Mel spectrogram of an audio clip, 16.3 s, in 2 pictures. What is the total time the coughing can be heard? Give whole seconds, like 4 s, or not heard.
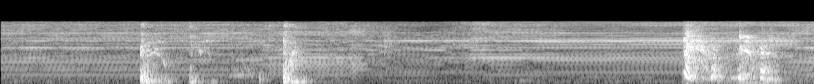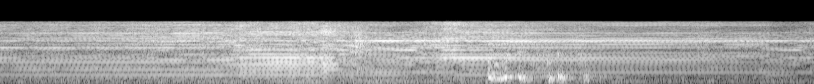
4 s.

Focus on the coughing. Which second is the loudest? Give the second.
7 s.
